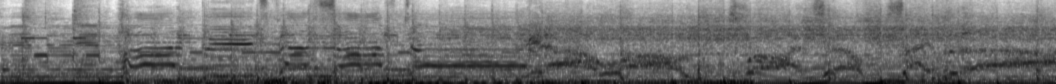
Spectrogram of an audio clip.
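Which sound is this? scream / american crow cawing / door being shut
scream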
